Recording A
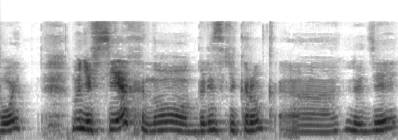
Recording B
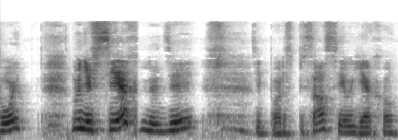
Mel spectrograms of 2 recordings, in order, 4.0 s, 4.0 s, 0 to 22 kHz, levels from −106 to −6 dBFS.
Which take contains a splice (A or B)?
B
